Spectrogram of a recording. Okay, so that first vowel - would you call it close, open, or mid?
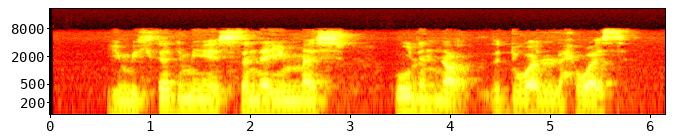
mid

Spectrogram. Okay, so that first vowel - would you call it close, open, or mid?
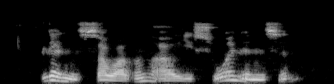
open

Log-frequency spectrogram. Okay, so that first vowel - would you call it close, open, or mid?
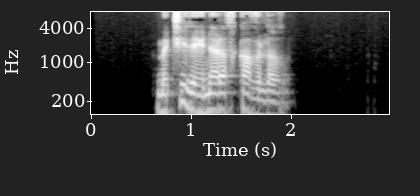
open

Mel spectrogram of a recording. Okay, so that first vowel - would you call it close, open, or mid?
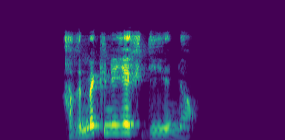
mid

